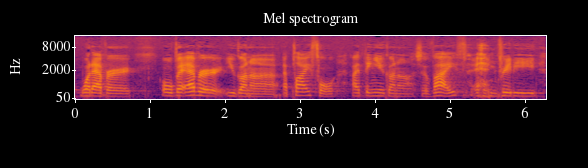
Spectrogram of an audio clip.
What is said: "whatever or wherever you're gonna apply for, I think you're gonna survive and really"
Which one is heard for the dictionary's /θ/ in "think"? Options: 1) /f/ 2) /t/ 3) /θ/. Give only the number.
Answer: 3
